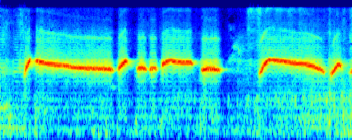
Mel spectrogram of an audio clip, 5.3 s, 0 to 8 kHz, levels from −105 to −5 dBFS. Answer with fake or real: fake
